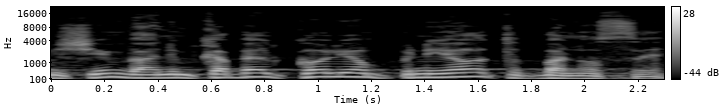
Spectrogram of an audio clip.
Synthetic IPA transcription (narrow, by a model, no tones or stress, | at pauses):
miʃimveanimekabe̞lko̞ljo̞mpnijo̞t̪bano̞se̞̰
